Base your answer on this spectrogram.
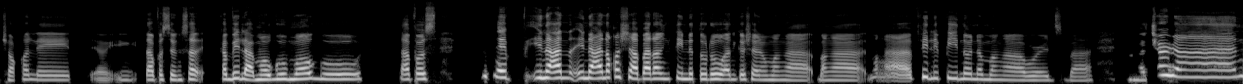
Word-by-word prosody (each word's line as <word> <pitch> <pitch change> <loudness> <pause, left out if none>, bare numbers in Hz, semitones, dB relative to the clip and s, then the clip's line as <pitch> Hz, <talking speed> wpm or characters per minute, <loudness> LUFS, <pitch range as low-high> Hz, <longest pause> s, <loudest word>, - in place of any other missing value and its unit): chocolate 205 -1 -7
y - - -26
yun 95 0 -12 0.4
tapos 215 0 -2
yung 210 - -4
sa 235 -1 +1 0.2
kabila 235 -2 +3
mogu 225 +2 +3
mogu. 240 -1 +1 0.4
Tapos 245 +1 -1 0.4
hindi 345 -5 +2 0.2
inaano 295 -2 +6
inaano 285 +1 +4
ko 345 - +1
siya 265 -6 +4
parang 260 0 +4
tinuturuan 245 -3 +1
ko 230 - -2
siya 230 -2 -4
ng 210 - -5
mga 195 -1 -5 0.2
mga 195 0 -7 0.3
mga 330 - -11 0.3
Filipino 275 -6 -1
na 235 - -2
mga 210 -3 -5
words 195 0 -8
ba, 180 -2 -12 0.4
mga 205 -2 -7
"Charan!" 335 -5 +2
240 Hz, 145 wpm, -18 LUFS, 210-285 Hz, 0.4 s, inaano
